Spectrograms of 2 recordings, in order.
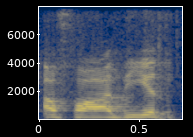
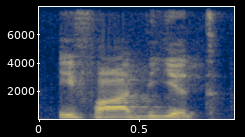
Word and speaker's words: افادیت: ہونا، ٹھیک ہے۔ افادیت، اس کو ہمیشہ آپ نے سنا ہوگا کہ افادیت پڑھا جاتا ہے، لیکن یہ صحیح جو اس کا تلفظ ہے وہ ہے افادیت۔ موضوع کہتے ہیں عنوان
